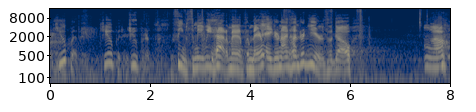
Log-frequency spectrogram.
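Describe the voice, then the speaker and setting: A female-sounding cartoonish character voice with a fairly high pitch talks at a moderate pace. Long, frequent pauses break up the speech. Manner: brisk, officious.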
